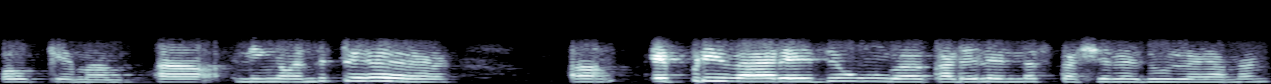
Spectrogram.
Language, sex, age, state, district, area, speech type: Tamil, male, 45-60, Tamil Nadu, Ariyalur, rural, conversation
